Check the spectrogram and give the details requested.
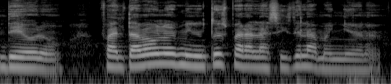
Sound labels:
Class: speech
